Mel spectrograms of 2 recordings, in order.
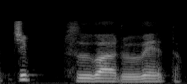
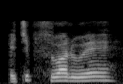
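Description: First: The phrase is said slowly and carefully. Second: The phrase is said at a normal speed.

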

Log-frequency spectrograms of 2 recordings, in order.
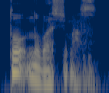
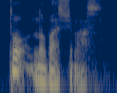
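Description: No difference in how they are said.

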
